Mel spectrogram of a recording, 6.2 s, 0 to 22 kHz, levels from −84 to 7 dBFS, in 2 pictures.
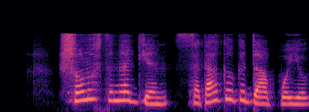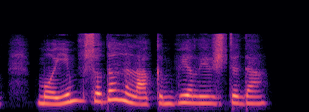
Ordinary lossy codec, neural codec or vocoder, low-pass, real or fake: AAC, 32 kbps; codec, 16 kHz in and 24 kHz out, 0.4 kbps, LongCat-Audio-Codec, two codebook decoder; 7.2 kHz; fake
